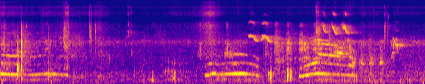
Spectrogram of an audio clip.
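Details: Kitten meowing: drawn-out, slightly arching tonal meows with rich harmonics, about four in a row with short gaps, some overlapping higher thin chirping cries, over a soft background hiss with a few clicks.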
